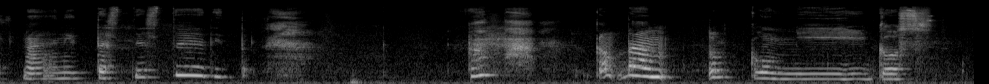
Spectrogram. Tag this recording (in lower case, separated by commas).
child singing, speech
